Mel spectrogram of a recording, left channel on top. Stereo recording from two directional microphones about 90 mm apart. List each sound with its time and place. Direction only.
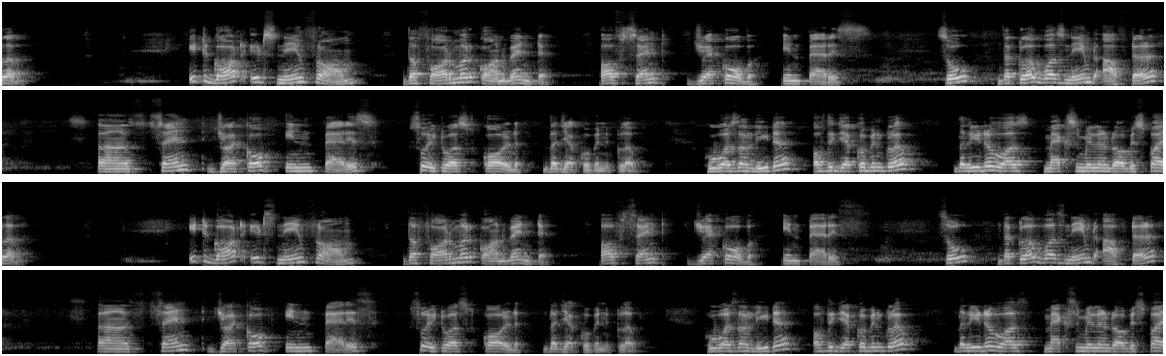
1.4 s a sound: 35° left (ahead or behind)
2.1 s speech: 35° left (ahead or behind)
9.4 s speech: 35° left (ahead or behind)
